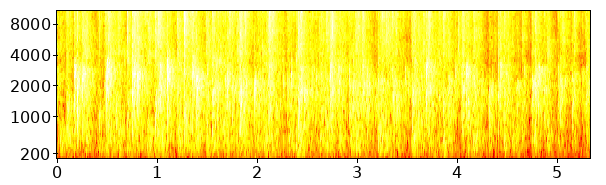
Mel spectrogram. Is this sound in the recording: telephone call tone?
no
